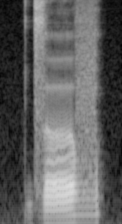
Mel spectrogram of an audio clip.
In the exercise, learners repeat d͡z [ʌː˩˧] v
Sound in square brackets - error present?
no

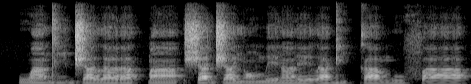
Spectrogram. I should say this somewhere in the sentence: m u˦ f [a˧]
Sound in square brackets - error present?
no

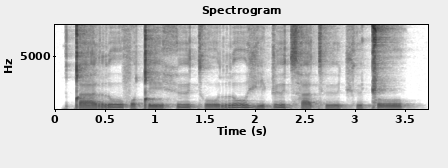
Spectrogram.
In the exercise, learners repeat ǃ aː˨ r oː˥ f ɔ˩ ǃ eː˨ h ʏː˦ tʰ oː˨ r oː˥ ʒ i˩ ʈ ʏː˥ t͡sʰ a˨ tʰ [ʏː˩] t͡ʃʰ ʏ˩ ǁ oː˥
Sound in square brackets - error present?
no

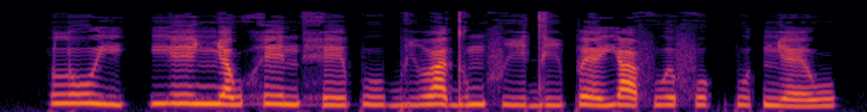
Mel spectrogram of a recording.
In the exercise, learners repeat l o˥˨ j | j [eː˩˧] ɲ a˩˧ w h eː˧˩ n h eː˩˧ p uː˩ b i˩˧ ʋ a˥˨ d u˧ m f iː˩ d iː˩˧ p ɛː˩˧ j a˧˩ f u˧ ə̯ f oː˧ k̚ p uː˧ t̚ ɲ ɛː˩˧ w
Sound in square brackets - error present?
yes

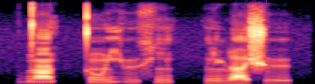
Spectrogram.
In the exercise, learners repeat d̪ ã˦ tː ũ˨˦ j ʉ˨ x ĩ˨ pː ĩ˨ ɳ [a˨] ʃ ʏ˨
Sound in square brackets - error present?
no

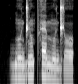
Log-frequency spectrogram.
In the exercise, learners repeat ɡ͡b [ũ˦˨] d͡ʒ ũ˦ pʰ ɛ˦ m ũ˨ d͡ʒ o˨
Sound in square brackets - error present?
yes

